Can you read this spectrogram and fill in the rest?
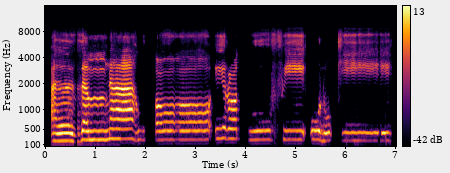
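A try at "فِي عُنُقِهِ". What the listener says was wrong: Koki kepanjangan.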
